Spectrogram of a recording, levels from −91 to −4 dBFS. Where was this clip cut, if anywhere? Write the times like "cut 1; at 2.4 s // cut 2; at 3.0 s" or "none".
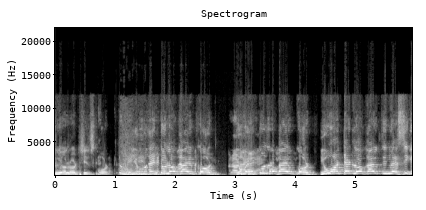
cut 1; at 1.0 s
